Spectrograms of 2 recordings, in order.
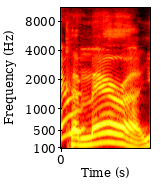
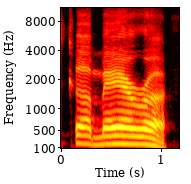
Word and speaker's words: Kamara: You say it like Camaro. Announcers fuck it up continuously. I heard Shannon Sharp. He said, they got Kamara. I said, it's Camara.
